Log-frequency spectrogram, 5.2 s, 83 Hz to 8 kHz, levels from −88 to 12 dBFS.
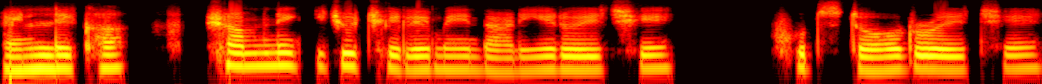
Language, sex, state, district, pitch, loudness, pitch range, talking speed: Bengali, female, West Bengal, Kolkata, 195 Hz, -16 LUFS, 190-210 Hz, 125 wpm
